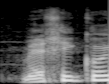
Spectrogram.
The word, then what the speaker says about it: México: sacada del equis pero la pronunciación es con jota así que ya sabéis en español se dice méxico y se dice texas aunque se escriban con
